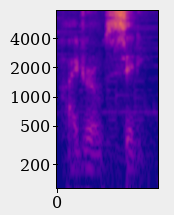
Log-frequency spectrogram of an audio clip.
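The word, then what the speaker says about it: Hydrocity: However, the entire thing was finally fully put to bed when Yuji Naka himself said, "It's meant to be pronounced hydro city."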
